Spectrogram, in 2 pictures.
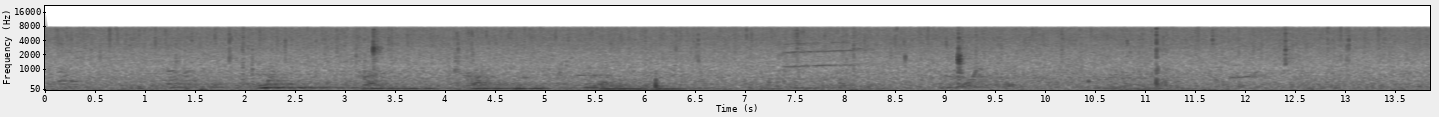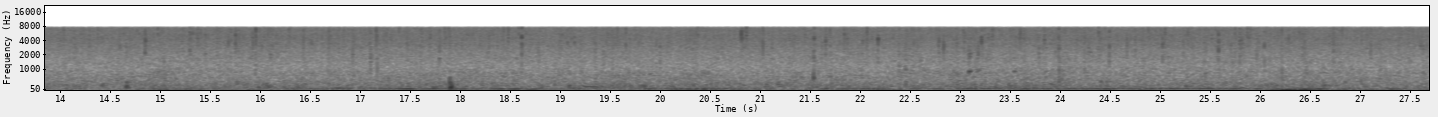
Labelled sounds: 7.4	8.1	humpback whale, 1.1 to 2.6 kHz

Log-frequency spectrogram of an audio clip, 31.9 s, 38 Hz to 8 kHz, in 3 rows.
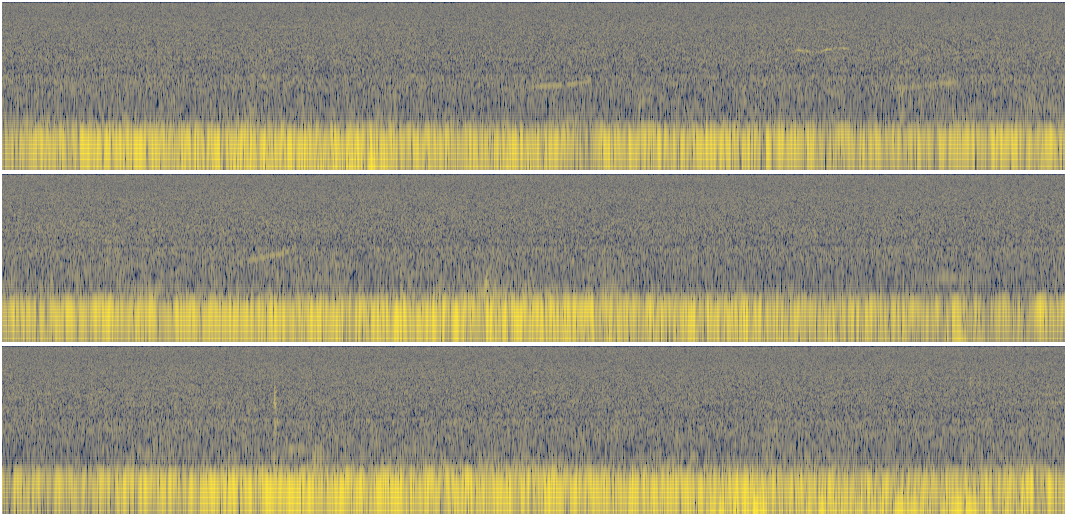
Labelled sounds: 8.2	8.5	humpback whale, 1.7 to 1.9 kHz

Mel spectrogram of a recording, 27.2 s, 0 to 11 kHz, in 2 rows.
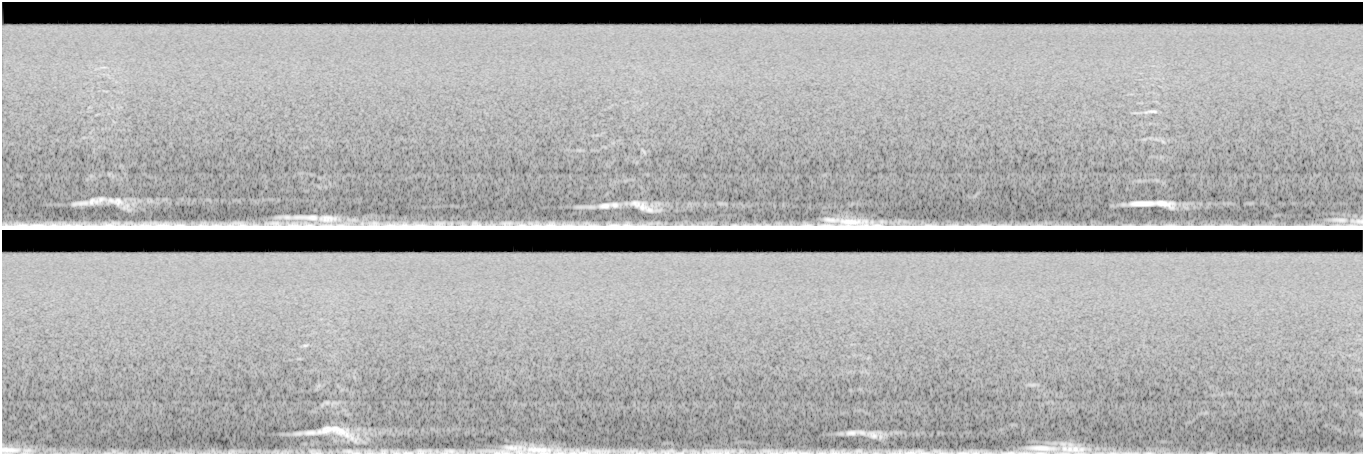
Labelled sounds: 11.3	11.7	humpback whale, 1.2 to 2.1 kHz

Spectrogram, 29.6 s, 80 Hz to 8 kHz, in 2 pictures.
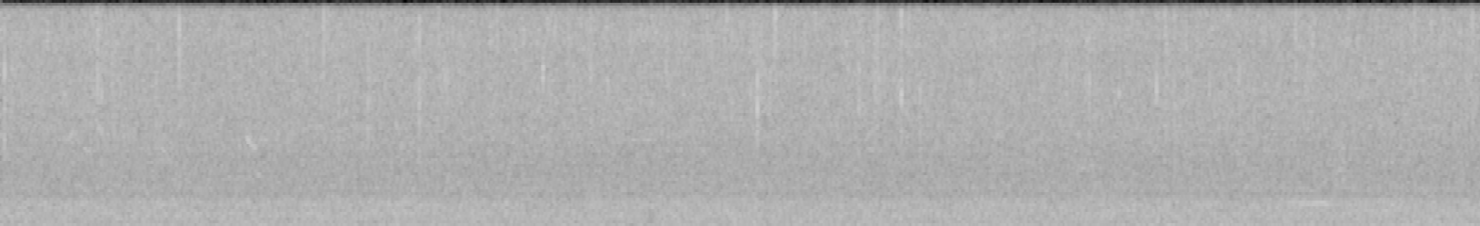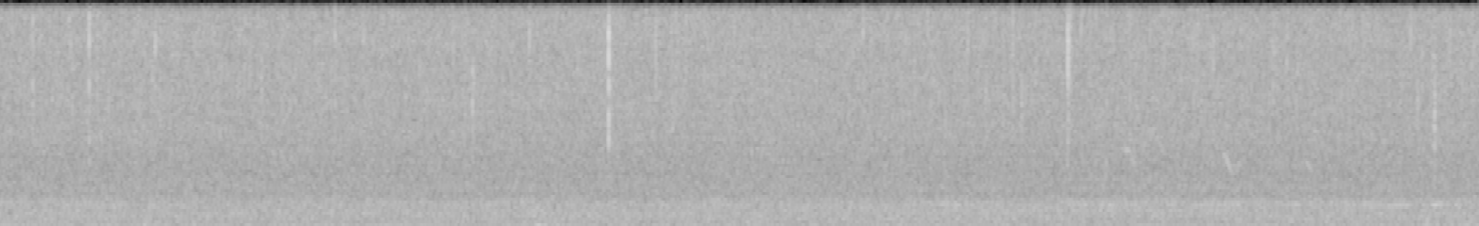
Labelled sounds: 13.0	13.3	killer whale, northern resident, 0.84 to 0.97 kHz

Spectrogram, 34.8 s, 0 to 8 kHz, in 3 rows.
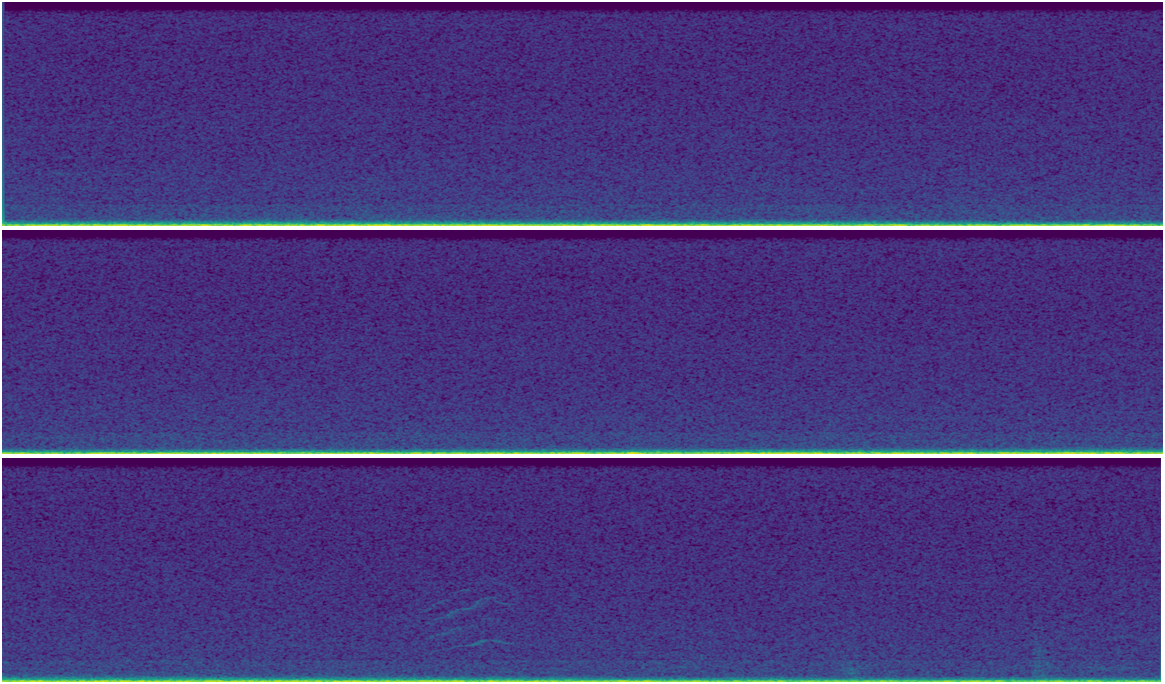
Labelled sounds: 27.4	28.2	killer whale, Bigg's (transient), 1.3 to 3.0 kHz

